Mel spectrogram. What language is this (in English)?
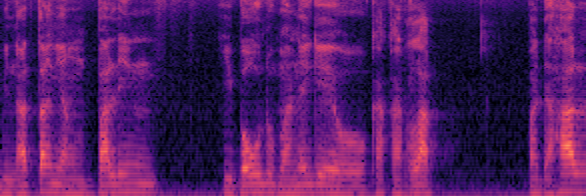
Loloda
